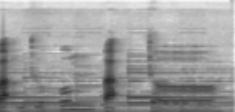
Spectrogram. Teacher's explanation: Do tanwin, fathah tanwin ketemu alif berdiri dan itu berhenti, ada tanda waqaf, maka itu disebut dengan mad iwad. Jadi fathah tanwin itu nanti menjadi fathah biasa tapi panjangnya 2 harokat. Awalnya ba'don menjadi ba'do, ba'dukum ba'do, seperti itu, disebut dengan mad iwad.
